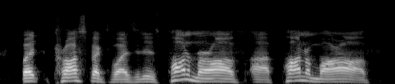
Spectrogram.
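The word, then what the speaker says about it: Ponomarev: It is Panomarov. Uh Panomarov, I always say his name wrong. Basili Panomarov. Is that how you say it? The The kid from Carolina. You got it right there. Yeah. Panamarov.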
